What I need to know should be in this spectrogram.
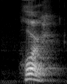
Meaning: insect screen
- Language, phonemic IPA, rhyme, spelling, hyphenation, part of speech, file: Dutch, /ɦɔr/, -ɔr, hor, hor, noun, Nl-hor.ogg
